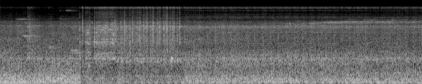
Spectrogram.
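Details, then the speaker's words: Honda Beat injection scooter after engine rebuild (oversize 50 bore, new bearings), idle screw set around 3 turns, about 1400 rpm, not over 1500: low, even idle with steady burble, no misses or surging; normal idle. "itu bisa bikin langsam itu bisa lebih adem atau lebih gede ya. Ini suaranya aja lebih adem."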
